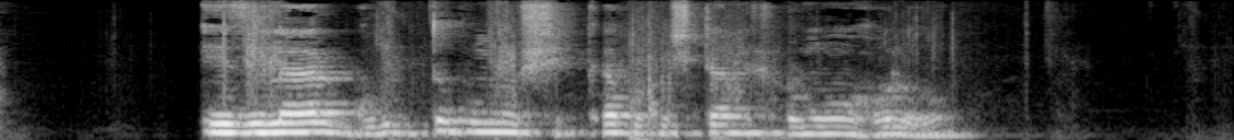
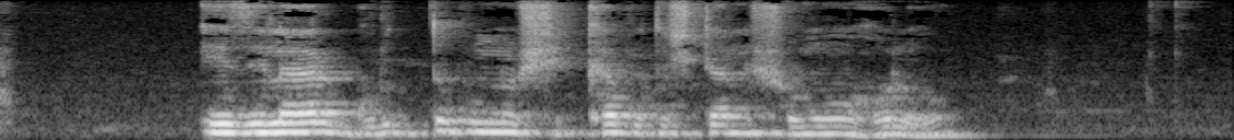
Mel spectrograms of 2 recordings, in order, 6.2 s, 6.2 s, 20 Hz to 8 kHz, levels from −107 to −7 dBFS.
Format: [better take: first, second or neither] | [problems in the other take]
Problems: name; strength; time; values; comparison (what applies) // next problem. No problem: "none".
second | noise reduction (neural mask model RNNoise)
